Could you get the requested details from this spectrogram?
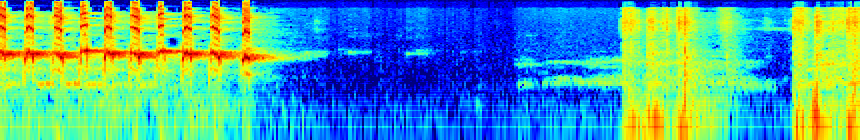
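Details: Female yellow-vented bulbul calling to a male, used as a lure: about two seconds of rapid, bubbly chattering notes repeated quickly, then silence, followed by a few dull low thumps.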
